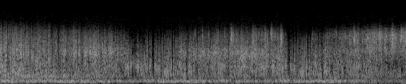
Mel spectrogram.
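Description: Cartoon avalanche sound effect: a loud, steady rushing crash of a heap of objects tumbling down, starting suddenly.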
